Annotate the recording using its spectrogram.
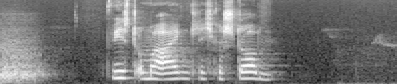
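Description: A young girl speaks quietly, close by.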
